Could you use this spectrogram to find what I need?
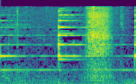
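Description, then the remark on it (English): A bell rings in repeated strikes, each hit leaving a bright metallic tone hanging in the air. It sounds fairly quiet, with a short hiss in between and no voices. “The bell.”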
